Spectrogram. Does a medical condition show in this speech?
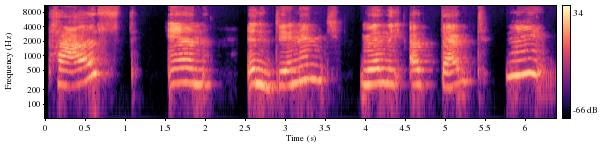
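Yes: cerebral palsy; some mental developmental delay.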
